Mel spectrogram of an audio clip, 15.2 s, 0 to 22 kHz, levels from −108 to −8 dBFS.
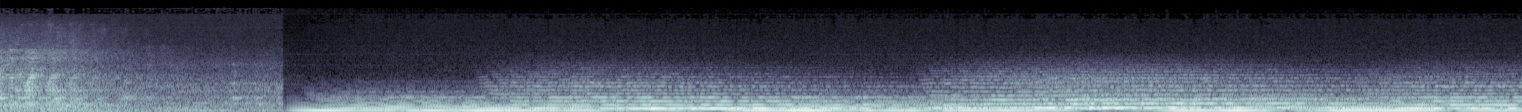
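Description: No faults are audible anywhere in the recording, with no dropouts, glitches or level problems at any point.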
